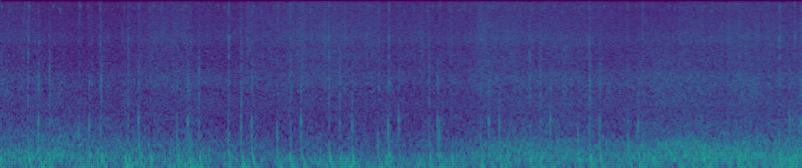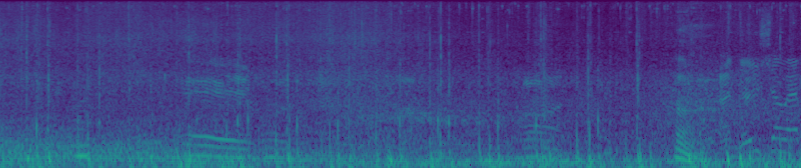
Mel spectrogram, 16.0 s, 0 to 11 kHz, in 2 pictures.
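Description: Roach, a horse in The Witcher 3, galloping with a fast, steady clip-clop of hoofbeats under game music and ambience, while a voice talks over much of it.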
